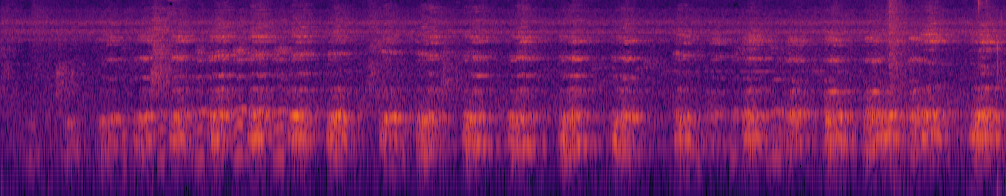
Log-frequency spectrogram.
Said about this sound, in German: Brüllaffen, ich muss mal hier gucken, ist so ein äh, kleiner Kollege, lauter Sound.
